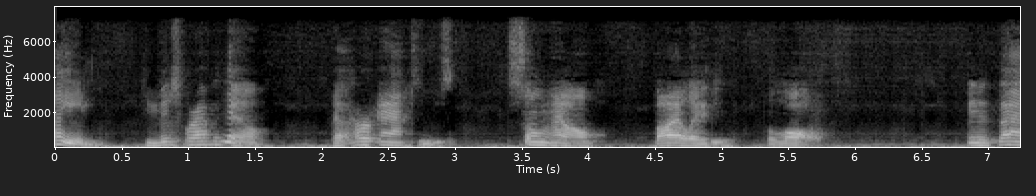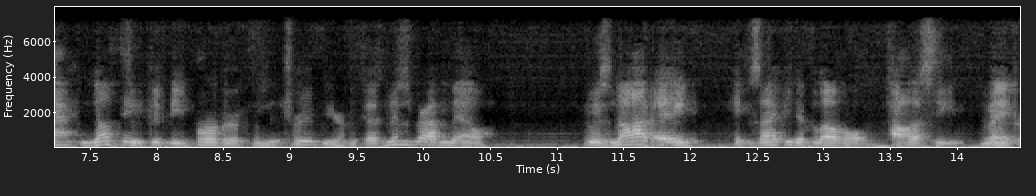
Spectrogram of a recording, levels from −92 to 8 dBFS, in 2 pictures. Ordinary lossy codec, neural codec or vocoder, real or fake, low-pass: AAC, 48 kbps; codec, 16 kHz in and 24 kHz out, 0.6 kbps, FireRedTTS-2 codec; fake; 7.2 kHz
